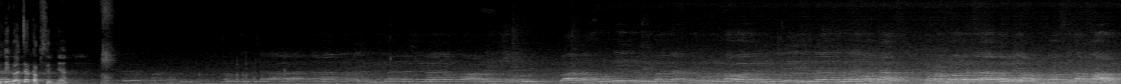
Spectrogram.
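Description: A middle-aged man speaks calmly and steadily into a microphone.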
